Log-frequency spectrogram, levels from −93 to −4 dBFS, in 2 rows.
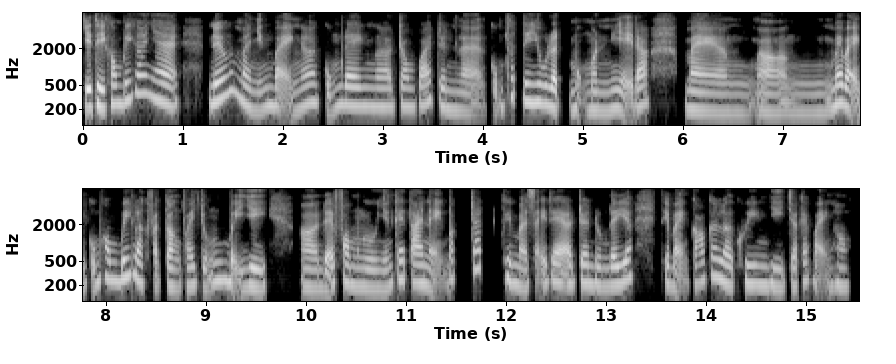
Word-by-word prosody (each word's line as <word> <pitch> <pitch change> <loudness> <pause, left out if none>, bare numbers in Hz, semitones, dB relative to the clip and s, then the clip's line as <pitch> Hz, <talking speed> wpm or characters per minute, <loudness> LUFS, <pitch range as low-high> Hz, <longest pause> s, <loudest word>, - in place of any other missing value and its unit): Vậy 215 - +10
thì 220 -2 +7
không 245 +2 +1
biết 275 +5 0
á 365 0 +4
nha, 270 -9 +4 0.3
nếu 300 +10 +4
mà 245 - +3
những 205 +3 -4
bạn 195 -4 +1
á 255 +3 0
cũng 235 0 -5
đang, 230 -1 +2
a, 220 0 -1
trong 220 -1 -2
quá 265 - +1
trình 215 -5 -2
là 190 -1 -1
cũng - - -7
thích 320 +6 -4
đi 265 -1 +2
du 250 -1 +1
lịch 210 -3 +6
một 195 0 -6
mình 195 -1 -2
như 205 - -4
vậy - - +3
đó, - - +4 0.4
mà, 185 -3 +3 0.3
ờ, 90 0 +2 0.5
mấy 250 +1 +6
bạn 220 - +5
cũng - - -5
không 245 -1 -1
biết 270 +3 +3
là 245 -4 +3
phải - - -1
cần 195 -2 +3
phải 195 0 -2
chuẩn 240 +2 -4
bị 260 - 0
gì, 185 -1 +2 0.3
ờ, 180 -1 +1
để 180 +3 +2
phòng 210 -3 -1
ngừa 180 -1 -2
những 175 +2 -5
cái 250 +2 0
tai 215 - +4
nạn 200 - -2
bất - - -3
trách 370 +1 0 0.2
khi 250 - 0
mà 190 -5 0
xảy - - -2
ra 115 -1 +3
ở - - +4
trên 215 -1 0
đường 195 -1 -4
đi 200 +2 +3
á, 255 - +3 0.3
thì - - -2
bạn - - 0
có 225 +3 -1
cái 275 0 -2
lời 215 -4 +3
khuyên 210 -2 -3
gì 190 -3 -4
cho 195 - -2
các 235 +1 -6
bạn 225 -3 -4
hông? 195 -1 -6
220 Hz, 280 wpm, -26 LUFS, 195-245 Hz, 0.5 s, Vậy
